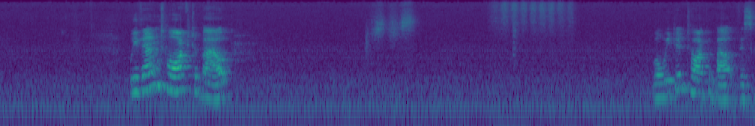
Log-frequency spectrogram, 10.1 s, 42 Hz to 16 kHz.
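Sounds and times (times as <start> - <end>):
chalk scratching on blackboard: 4.9 - 5.6, 6.5 - 7.8.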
